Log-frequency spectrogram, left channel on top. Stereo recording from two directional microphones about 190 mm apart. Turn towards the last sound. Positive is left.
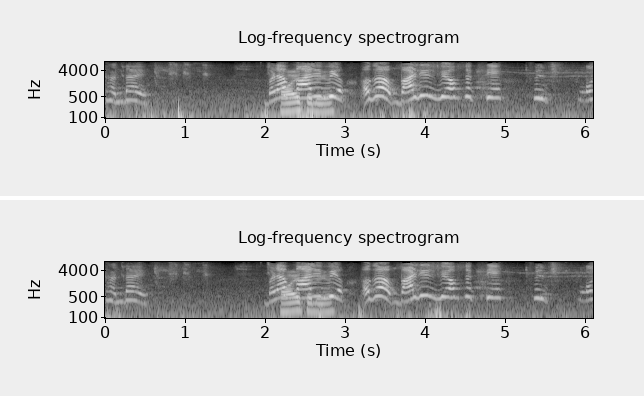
turn(degrees=0)  # may be behind; listen again after turning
